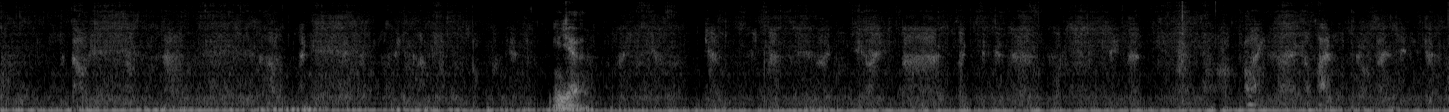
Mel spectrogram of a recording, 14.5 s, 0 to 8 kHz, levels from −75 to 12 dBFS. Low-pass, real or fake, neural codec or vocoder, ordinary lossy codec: none; fake; codec, 16 kHz, 4.8 kbps, FACodec; none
